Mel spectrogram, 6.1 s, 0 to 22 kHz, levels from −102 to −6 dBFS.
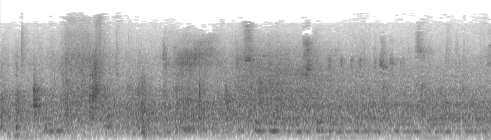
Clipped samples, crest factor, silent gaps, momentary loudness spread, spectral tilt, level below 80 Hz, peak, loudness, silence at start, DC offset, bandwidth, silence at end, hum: under 0.1%; 22 dB; none; 7 LU; -2 dB/octave; -72 dBFS; -18 dBFS; -37 LUFS; 0 s; under 0.1%; 15.5 kHz; 0 s; none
